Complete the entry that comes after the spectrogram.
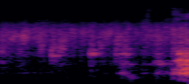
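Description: Curry leaves crackling in hot oil with fenugreek, mustard and cumin seeds for a Rayalaseema-style fish curry, a faint, light sizzle with scattered pops.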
